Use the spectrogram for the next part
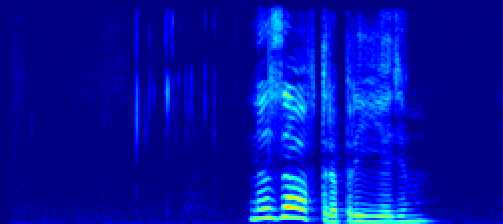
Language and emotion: Russian, positive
